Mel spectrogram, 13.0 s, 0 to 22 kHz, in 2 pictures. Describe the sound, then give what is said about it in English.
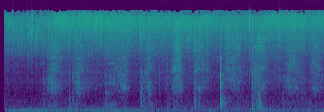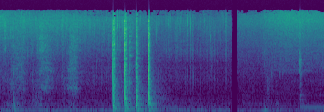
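Rice frying in a pan as it turns golden brown, a steady soft sizzle under many regular scrapes of stirring, with a quick cluster of sharper clinks near the end. “So right now we are waiting for our rice to turn golden brown, stirring every about 30-40 seconds.”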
